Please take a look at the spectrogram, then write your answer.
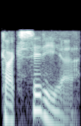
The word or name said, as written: coccidia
